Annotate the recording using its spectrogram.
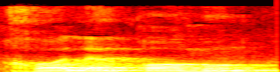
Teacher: ذال نرمی سے پڑھیں گے، ذی یا مدہ ہے. خلقہم میں خا اور قاف پر ہیں، بیچ میں لام باریک ہے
